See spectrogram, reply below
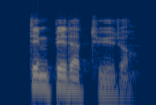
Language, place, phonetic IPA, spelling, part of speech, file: Occitan, Béarn, [tempeɾaˈtyɾo], temperatura, noun, LL-Q14185 (oci)-temperatura.wav
- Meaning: temperature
